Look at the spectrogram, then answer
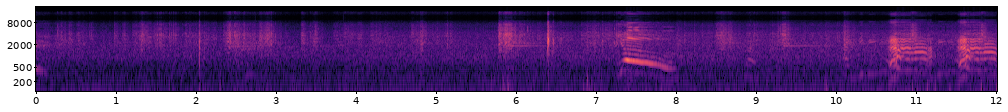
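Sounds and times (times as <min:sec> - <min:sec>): trampoline clicks: 0:00.0 - 0:12.0
trampoline rustles: 0:00.0 - 0:12.0.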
